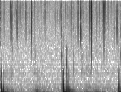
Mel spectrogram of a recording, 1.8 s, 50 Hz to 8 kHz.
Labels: {"label": "biophony, double pulse", "recorder": "SoundTrap 300"}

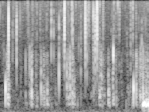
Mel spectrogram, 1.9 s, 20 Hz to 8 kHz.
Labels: {"label": "biophony, sea urchins (Echinidae)", "recorder": "SoundTrap 600 or HydroMoth"}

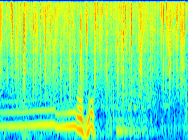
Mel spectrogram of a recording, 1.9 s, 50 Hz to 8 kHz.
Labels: {"label": "biophony, cascading saw", "recorder": "SoundTrap 600 or HydroMoth"}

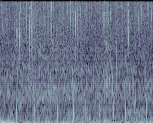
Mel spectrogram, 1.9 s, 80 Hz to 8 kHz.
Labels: {"label": "biophony", "recorder": "SoundTrap 500"}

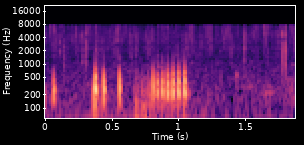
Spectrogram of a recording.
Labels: {"label": "biophony, damselfish", "recorder": "SoundTrap 300"}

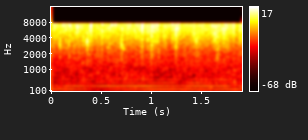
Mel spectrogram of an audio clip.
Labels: {"label": "biophony, midshipman", "recorder": "SoundTrap 500"}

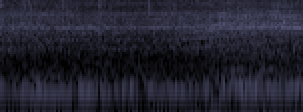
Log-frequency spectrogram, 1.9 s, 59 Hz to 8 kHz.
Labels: {"label": "anthrophony, boat engine", "recorder": "SoundTrap 500"}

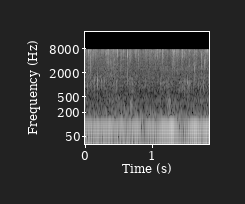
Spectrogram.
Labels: {"label": "anthrophony, boat engine", "recorder": "SoundTrap 500"}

